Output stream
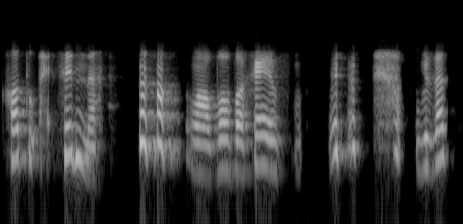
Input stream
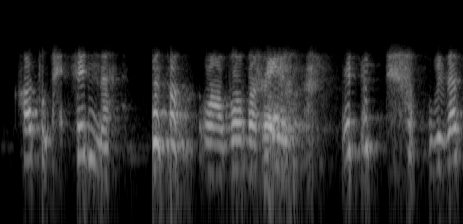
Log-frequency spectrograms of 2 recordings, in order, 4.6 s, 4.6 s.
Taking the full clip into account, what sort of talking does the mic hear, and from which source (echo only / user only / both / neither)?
both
